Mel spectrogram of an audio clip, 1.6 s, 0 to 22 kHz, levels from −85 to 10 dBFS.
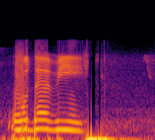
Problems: none marked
